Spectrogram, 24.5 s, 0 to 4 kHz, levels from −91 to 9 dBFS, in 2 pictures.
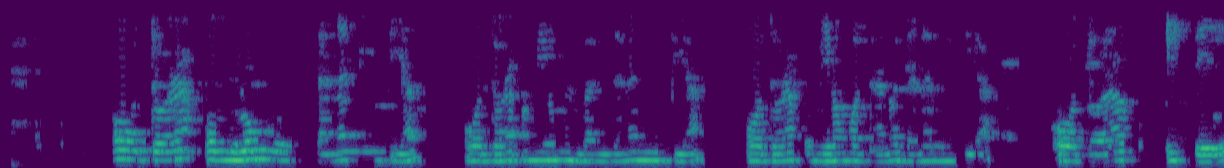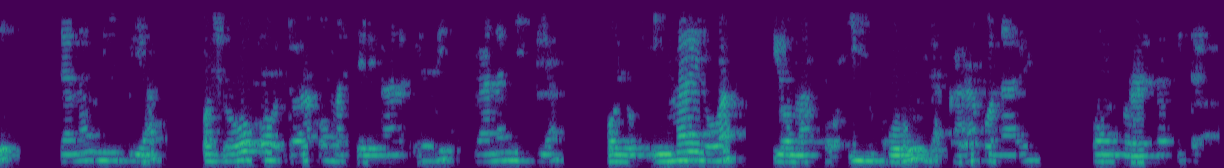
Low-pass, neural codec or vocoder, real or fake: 3.6 kHz; none; real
